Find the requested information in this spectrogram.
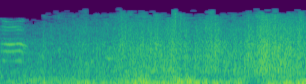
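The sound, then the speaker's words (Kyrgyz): Strong wind roars and buffets the multicoloured tents that serve as the only shelter, a dense, steady rush of noise with rough gusts that swell slightly louder through the second half. “Удурган шамал жападан жалгыз башпаана эсептелген түркүн түстөгү чатырларды далбактатып учуруп кетчүдөй туюлат.”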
